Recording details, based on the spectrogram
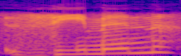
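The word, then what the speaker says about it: Zeman: We believe that that is Zemen Crater. Zemen. Okay. And can you say the first letter? I may be pronouncing that wrong.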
